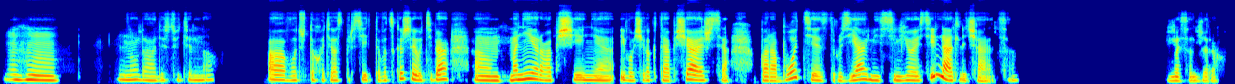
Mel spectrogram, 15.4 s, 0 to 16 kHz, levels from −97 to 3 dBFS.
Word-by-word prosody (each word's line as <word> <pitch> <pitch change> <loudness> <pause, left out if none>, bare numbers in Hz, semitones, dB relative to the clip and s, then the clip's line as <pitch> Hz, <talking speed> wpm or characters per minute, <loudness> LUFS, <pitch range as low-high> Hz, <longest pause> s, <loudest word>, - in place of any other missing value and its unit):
Мгм. 200 -4 +3 0.7
Ну 210 -1 -2
да, 185 -2 -3
действительно. 190 +2 -7 0.7
А, 205 -1 +3
вот 185 0 -6
что 200 - -7
хотела 180 - -5
спросить. 180 +1 -7
Ты - - -8
вот 180 +1 -8
скажи, 250 -3 +1
у - - +1
тебя, 215 +4 +2 0.3
эм, 180 -2 +3
манера 210 0 +4
общения 95 - +2
и - - 0
вообще, 175 +3 -2
как 180 - -6
ты 175 - -3
общаешься 190 +2 +2 0.4
по 175 - +1
работе, 195 - 0
с 165 - -15
друзьями, 190 +5 0
с 175 - -10
семьёй 180 0 -1
сильно 350 - +6
отличается? 190 -3 -4 1.9
В - - -10
мессенджерах. 165 0 -5
185 Hz, 125 wpm, -23 LUFS, 175-210 Hz, 1.9 s, сильно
